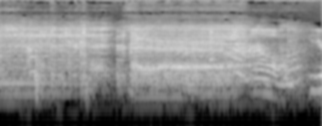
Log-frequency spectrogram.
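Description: A puppet wolf's long comic burp, voiced by a performer, about halfway through, held on one pitch and dropping away at its end, with background music under it.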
